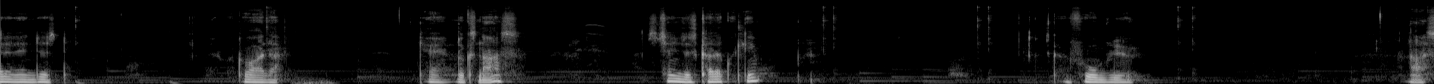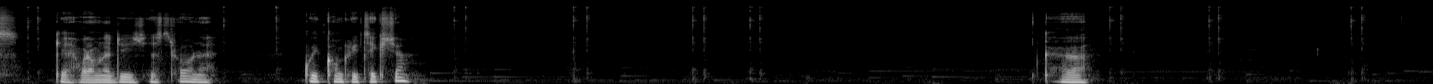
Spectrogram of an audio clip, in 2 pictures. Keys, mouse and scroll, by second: 0.7 click, 1.6-2.7 drag, 8.2 click, 9.7 click, 14.6 click, 16.6 click, 18.9 click, 20.1-21.6 drag, 21.9-25.7 drag, 26.4 click, 27.9 click.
